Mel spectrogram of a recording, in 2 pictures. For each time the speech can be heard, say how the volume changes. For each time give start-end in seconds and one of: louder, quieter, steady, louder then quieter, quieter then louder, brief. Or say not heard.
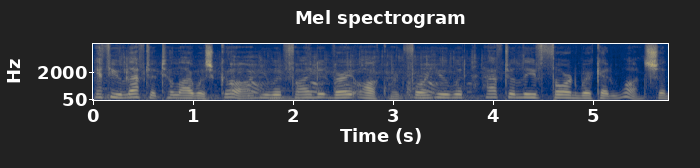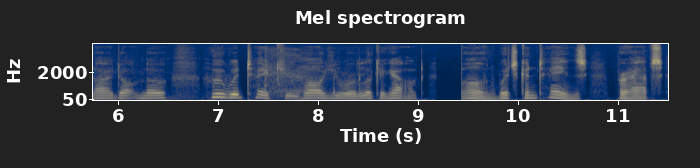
0.0-11.4 steady.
